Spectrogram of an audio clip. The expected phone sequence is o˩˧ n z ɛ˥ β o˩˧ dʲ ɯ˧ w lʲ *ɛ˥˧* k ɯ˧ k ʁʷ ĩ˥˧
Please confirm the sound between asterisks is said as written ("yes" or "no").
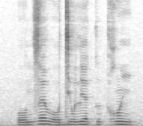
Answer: yes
